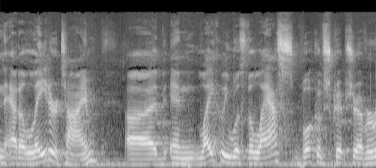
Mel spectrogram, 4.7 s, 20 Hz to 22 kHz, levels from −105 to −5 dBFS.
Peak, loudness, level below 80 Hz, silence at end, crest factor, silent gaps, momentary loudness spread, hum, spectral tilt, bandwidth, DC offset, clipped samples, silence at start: 0 dBFS; -18 LUFS; -56 dBFS; 0 s; 18 dB; none; 9 LU; none; -3 dB/octave; 16.5 kHz; under 0.1%; under 0.1%; 0 s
